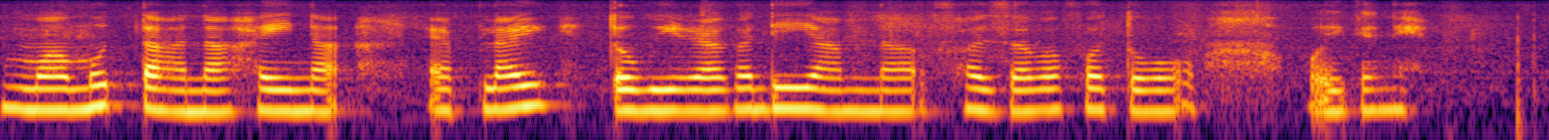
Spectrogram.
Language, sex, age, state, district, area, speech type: Manipuri, female, 18-30, Manipur, Tengnoupal, rural, spontaneous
